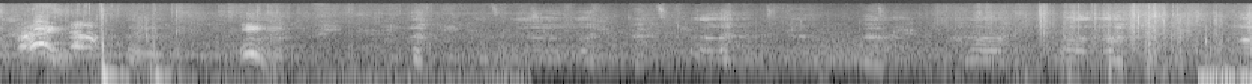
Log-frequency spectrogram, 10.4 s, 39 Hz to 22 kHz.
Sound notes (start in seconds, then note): 3.2 Ensa moans in pain; 6.9 distant helicopter sounds continue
